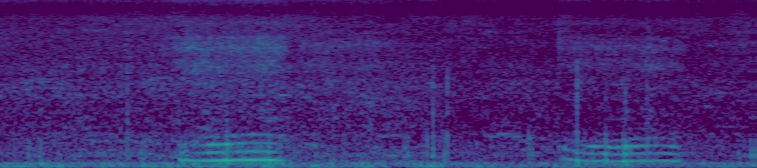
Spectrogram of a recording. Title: Mike- snores #shorts #frenchbulldog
